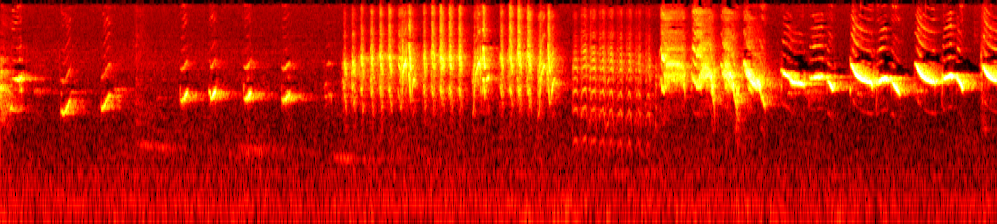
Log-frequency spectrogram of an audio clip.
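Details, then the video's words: Singing Chinese hwamei, persistent 'gacor' type: spaced paired whistled notes, then a buzzy, grating stretch, then a rush of loud looping whistles repeated at a quick, steady beat. "SUARA KICAU BURUNG HWAMEI WAMBI GACOR"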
